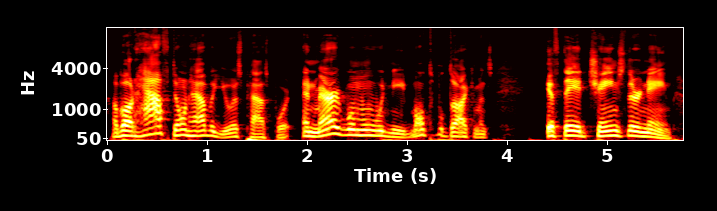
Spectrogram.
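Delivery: usual speaking voice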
